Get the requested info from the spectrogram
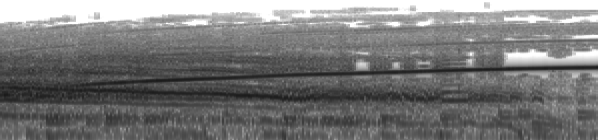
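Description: Comic sound effect in a film soundtrack: a long electronic whine that slowly rises in pitch and then holds, with other tones sliding downward beneath it.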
